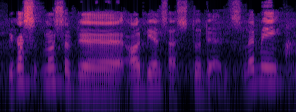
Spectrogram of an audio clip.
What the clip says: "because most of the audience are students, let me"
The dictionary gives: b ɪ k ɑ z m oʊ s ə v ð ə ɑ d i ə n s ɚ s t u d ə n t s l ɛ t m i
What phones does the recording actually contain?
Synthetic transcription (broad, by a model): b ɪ k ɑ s m oʊ s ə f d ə ɑ d i ə n s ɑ s t u d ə n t s l ɛ t m i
